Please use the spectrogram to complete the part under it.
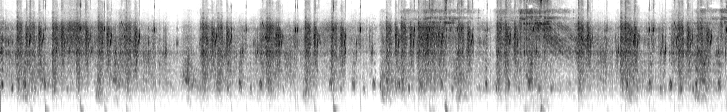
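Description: Game hit sounds ping and chime repeatedly.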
